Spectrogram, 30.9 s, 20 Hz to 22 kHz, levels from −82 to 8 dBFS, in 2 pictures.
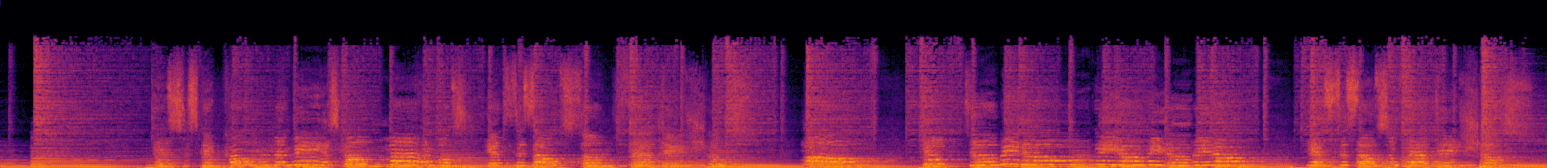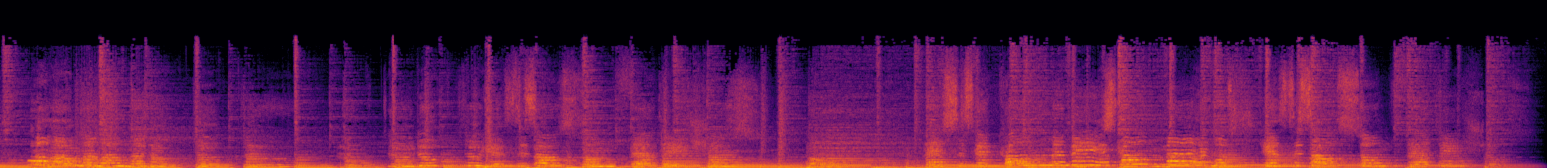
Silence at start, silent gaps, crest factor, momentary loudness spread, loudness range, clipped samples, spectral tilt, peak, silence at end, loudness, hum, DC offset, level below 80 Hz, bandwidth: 0 s; none; 14 dB; 7 LU; 3 LU; under 0.1%; -5 dB/octave; -2 dBFS; 0.15 s; -17 LUFS; none; under 0.1%; -26 dBFS; 17.5 kHz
